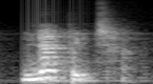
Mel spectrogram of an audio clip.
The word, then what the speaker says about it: l'hôpital: And in French, it is pronounced as l'hôpital.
